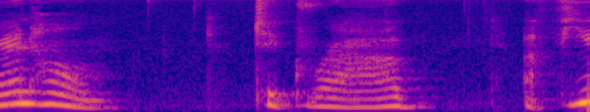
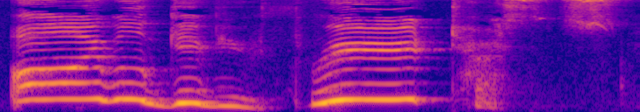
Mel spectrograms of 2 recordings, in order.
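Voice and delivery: slow, loud, booming ogre; 4 semitones higher, 10 dB louder, slower than usual. Acted. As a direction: lay down the tests like a huge ogre. Ogre sets her three tests.

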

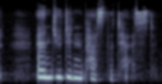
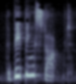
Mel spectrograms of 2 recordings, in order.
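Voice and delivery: usual speaking voice

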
